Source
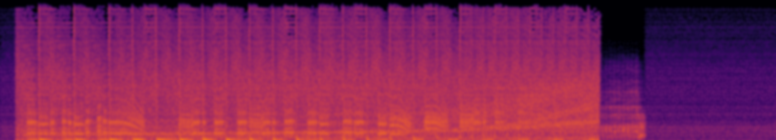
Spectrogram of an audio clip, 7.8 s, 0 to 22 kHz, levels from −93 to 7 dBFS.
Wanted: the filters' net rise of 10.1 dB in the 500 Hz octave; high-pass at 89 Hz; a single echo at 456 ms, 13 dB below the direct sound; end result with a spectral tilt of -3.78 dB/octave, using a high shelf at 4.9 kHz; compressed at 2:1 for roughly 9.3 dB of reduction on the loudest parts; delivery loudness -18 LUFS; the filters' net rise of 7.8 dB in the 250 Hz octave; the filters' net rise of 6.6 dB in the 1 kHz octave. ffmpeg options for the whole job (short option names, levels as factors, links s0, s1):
-af "highpass=89,equalizer=f=250:t=o:g=7.5,equalizer=f=500:t=o:g=9,equalizer=f=1000:t=o:g=6,highshelf=f=4900:g=-9,acompressor=threshold=0.0224:ratio=2,aecho=1:1:456:0.224,volume=3.76"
